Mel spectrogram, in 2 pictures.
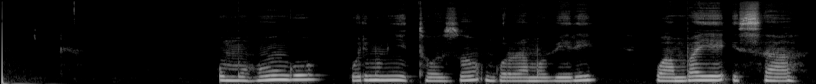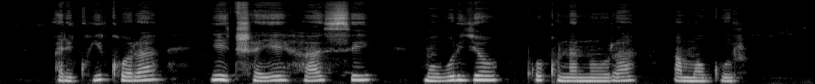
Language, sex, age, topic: Kinyarwanda, female, 18-24, health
